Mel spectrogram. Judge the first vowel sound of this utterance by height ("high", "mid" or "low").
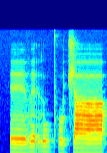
mid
